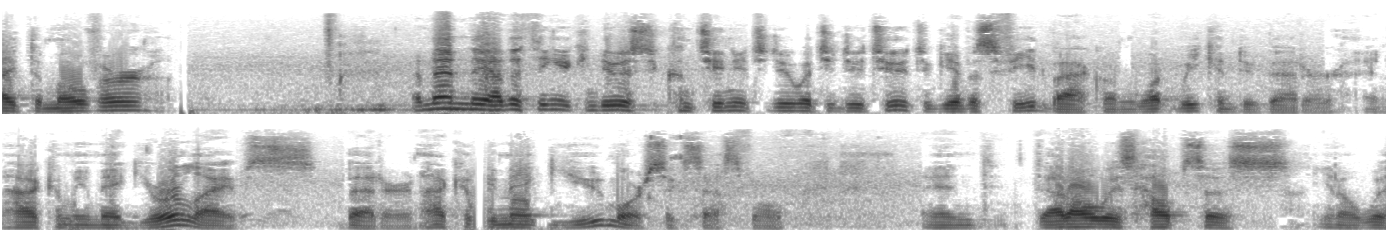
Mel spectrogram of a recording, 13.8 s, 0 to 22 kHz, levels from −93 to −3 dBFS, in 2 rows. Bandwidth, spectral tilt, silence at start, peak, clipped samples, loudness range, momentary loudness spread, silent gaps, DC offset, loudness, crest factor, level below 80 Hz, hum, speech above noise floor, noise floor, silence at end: 15.5 kHz; -4 dB/octave; 0 s; -14 dBFS; under 0.1%; 6 LU; 17 LU; none; under 0.1%; -29 LUFS; 16 dB; -62 dBFS; none; 23 dB; -52 dBFS; 0 s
